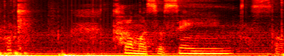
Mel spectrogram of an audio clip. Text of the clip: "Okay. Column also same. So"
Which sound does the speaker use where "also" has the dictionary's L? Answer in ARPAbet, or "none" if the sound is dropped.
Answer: none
